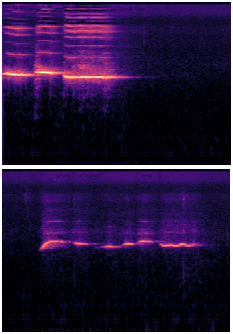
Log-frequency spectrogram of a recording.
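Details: Indoor pet African Grey parrot, male, whistling an original tune: one sustained warbling whistle, a pause of nearly two seconds, then five or six short clear whistled notes.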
